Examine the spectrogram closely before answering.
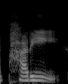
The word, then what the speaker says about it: Paris: they don't pronounce it paris they say paris they they don't pronounce the s so it's just a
